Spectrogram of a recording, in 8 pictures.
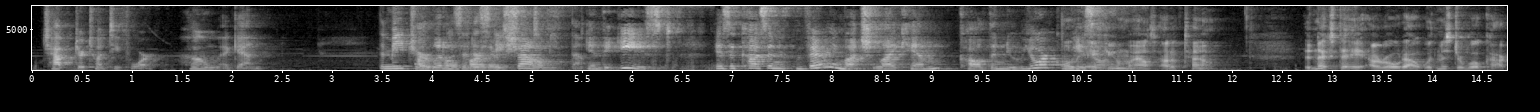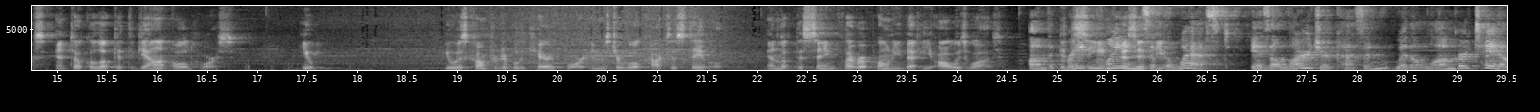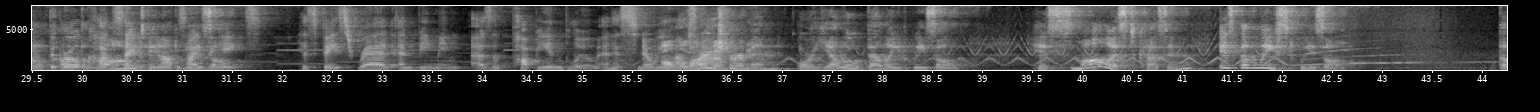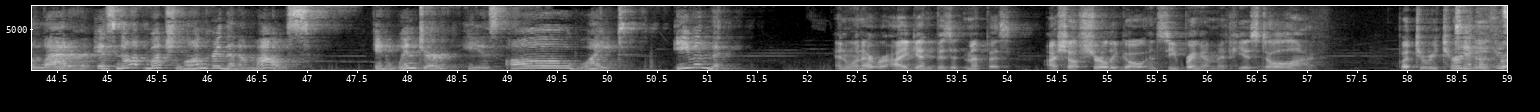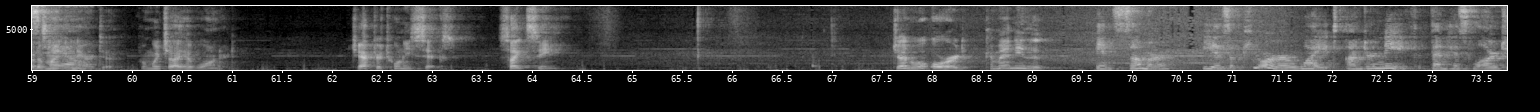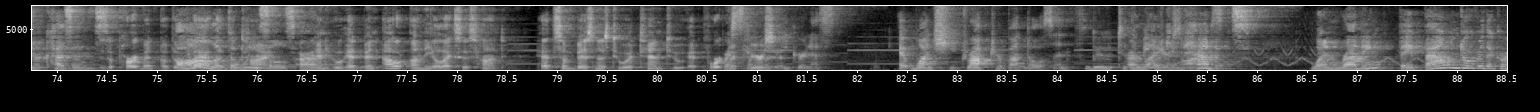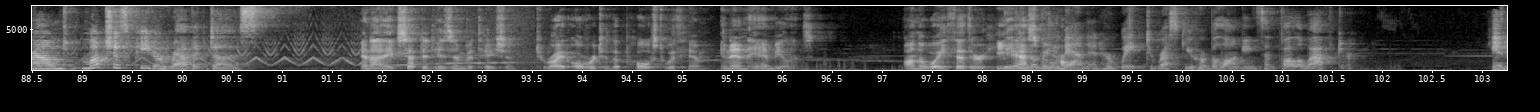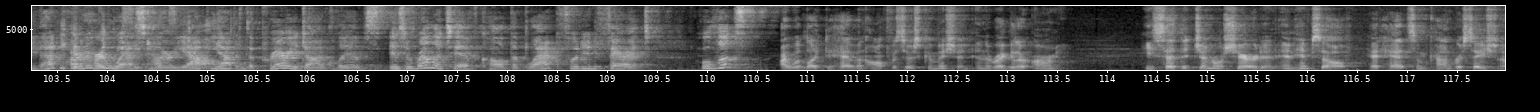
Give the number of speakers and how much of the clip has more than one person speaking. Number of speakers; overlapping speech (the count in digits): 3, about 13%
